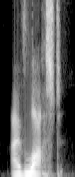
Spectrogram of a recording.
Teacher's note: so I've is kind of less stressed lost is stronger stressed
